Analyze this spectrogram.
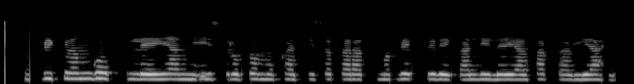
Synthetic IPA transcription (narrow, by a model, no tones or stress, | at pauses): ʋikɾəmɡokʰlejanːiːst̪ɾopɾəmukʰat͡ɕiːsəkaɾat̪̚məkʋjək̚t̪iːɾekalːiləjaɾsakaɾliːaɦe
